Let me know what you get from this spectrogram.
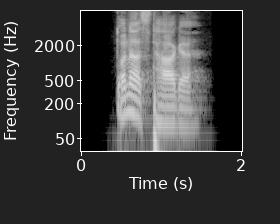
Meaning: nominative/accusative/genitive plural of Donnerstag
- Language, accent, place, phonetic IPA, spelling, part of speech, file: German, Germany, Berlin, [ˈdɔnɐstaːɡə], Donnerstage, noun, De-Donnerstage.ogg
